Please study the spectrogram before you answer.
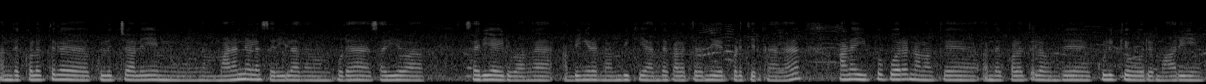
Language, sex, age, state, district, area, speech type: Tamil, female, 30-45, Tamil Nadu, Nagapattinam, rural, spontaneous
